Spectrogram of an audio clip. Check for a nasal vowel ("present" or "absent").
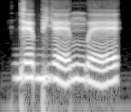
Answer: absent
